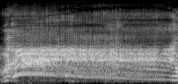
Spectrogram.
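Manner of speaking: high, loud squeaky creature shriek; rat creature squeal. Acted. Game master voicing the rats, shrill crowd squeal.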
